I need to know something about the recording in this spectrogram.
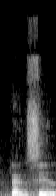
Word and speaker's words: tensile: Tensile. Tensile. Oh. Hindi, Tensile. Oh, Pencil. Rhymes with pencil.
